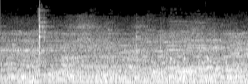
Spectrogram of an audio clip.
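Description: A fork clinks once against a plate while salad is served, about half a second in, over background music and the murmur of a restaurant dining room.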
